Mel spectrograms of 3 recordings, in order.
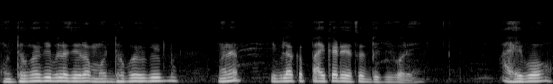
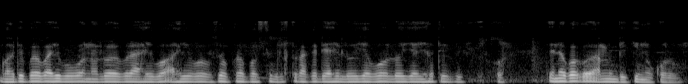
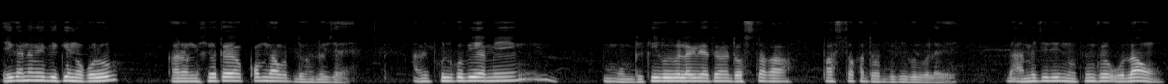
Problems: constant background noise, background conversations at intervals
